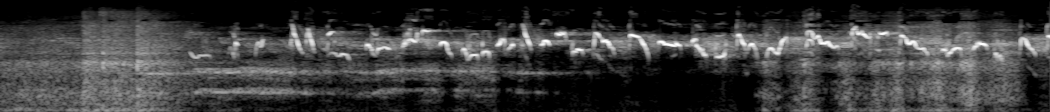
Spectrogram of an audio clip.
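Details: Lemon-bellied white-eye singing in the nonstop ngejos style, billed as a top-form bird and contest hopeful. After a brief noisy thump and low whistled tones, a quick, high, warbling chatter of jagged notes runs to the end.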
